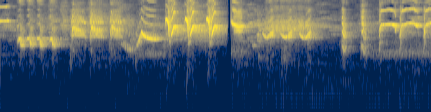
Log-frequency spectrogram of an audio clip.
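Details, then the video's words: Asian pied starling, described as skilled at drawing other birds to sing: dense varied song mixing harsh rasping notes, upward-flicked whistles and a pause, then bright repeated high whistles at the end. "Jalak suren ini PINTAR memikat burung lain AGAR IKUT GACOR"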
